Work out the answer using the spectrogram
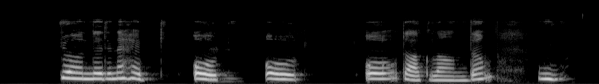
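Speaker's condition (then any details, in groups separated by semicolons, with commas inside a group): Stuttering; consulted a professor about own stuttering five years ago; stutters normally, much more at work and when anxious, very little when alone and relaxed; repeated sounds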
